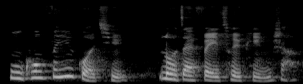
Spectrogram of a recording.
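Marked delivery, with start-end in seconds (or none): none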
